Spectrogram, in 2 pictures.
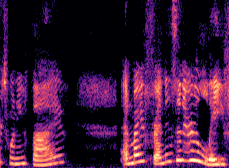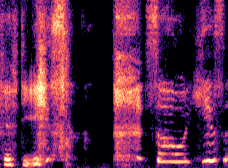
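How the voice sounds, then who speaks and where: A woman's voice: high-pitched, vocal fry, dry recording. A woman vlogger telling a story in a casual, chatty way, full of "like" fillers. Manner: chatty, many "like" fillers, animated retelling.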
